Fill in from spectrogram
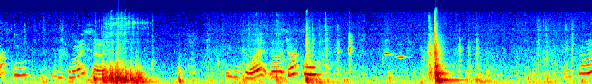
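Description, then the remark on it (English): A small aviary door clicks and swings open with a brief sharp latch sound, surrounded by a person speaking and some faint bird-like chirps. “Just opening the door.”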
